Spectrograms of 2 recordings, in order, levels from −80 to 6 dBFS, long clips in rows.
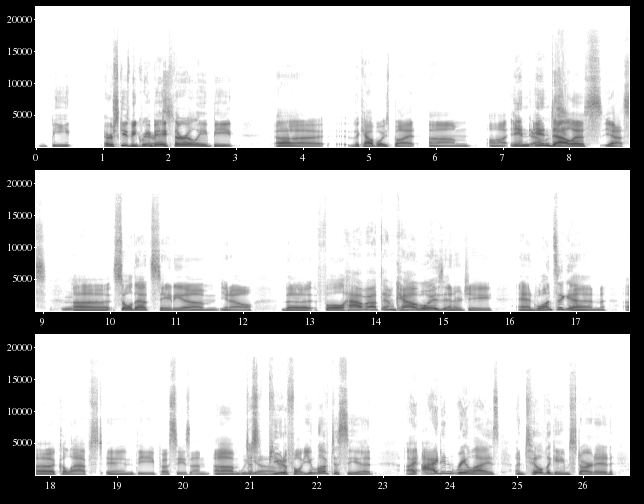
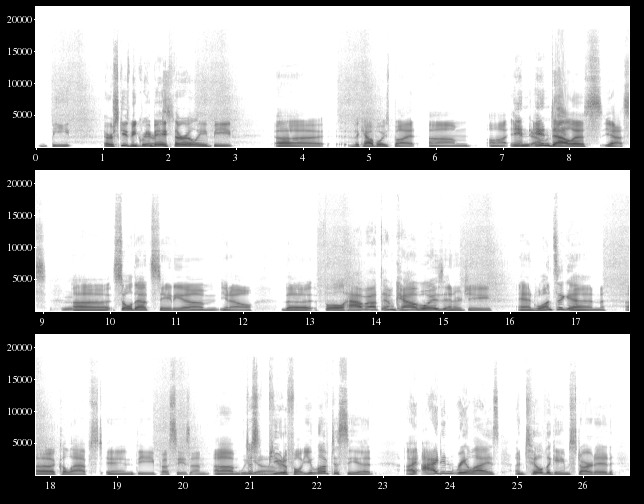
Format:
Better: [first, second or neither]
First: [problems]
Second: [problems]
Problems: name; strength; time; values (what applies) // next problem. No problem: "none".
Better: first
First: none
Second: hiss; faint; until 6 s and from 12 to 21 s; 20 dB below the speech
